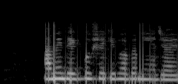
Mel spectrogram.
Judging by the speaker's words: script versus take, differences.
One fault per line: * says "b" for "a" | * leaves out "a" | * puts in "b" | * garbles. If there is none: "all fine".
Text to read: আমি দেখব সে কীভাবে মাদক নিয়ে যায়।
* leaves out "মাদক"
